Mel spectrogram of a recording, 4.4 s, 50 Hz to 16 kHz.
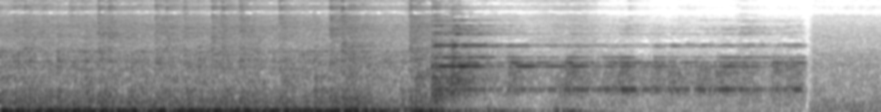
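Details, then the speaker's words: Third-generation Camaro Z28 with 305 H.O. V8 after fuel system overhaul: heavy lumpy rumble for a couple of seconds, then it starves and quits. Runs only on fuel poured into the carburetor; the gravity feed line is not delivering, a suspected fuel delivery issue. "It clearly seems like a fuel delivery issue when I'm able to get it to start and run for any decent amount of time. It's basically from pouring fuel into the carburetor. And it'll run for a little bit, but it's still not getting fuel from my gravity feed line."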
